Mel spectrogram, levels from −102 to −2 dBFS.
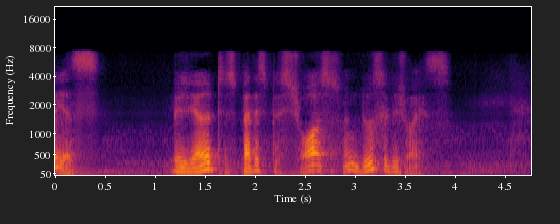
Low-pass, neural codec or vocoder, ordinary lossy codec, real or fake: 7.2 kHz; codec, 24 kHz, 0.5 kbps, DualCodec; AAC, 48 kbps; fake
